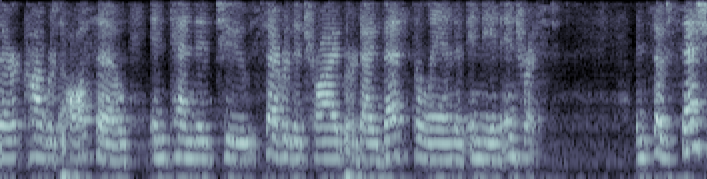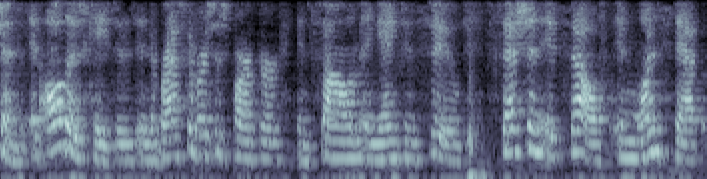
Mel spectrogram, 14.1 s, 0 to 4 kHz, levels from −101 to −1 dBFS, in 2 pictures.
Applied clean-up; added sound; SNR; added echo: neural separator model SepFormer DNS4.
